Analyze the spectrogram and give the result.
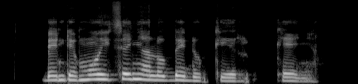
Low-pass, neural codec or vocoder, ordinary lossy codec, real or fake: none; codec, 44.1 kHz, 2.6 kbps, SNAC; none; fake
